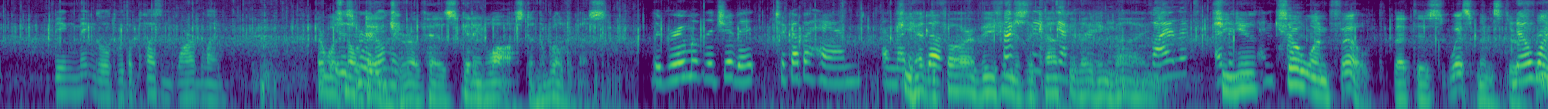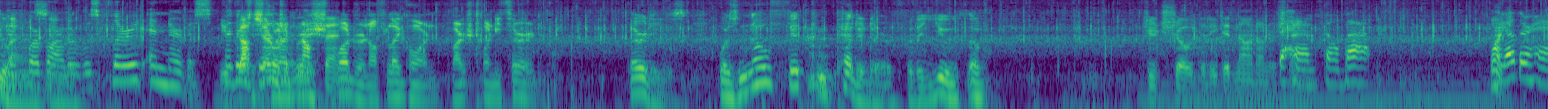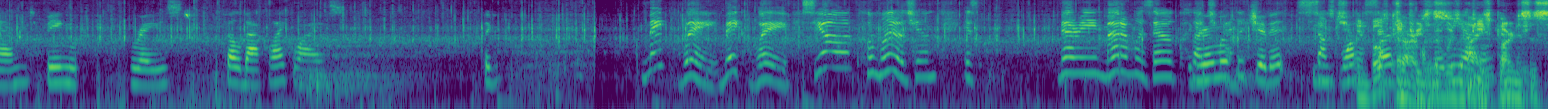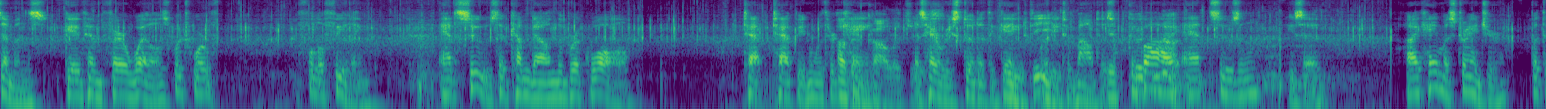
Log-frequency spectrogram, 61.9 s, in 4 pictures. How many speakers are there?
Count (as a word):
nine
